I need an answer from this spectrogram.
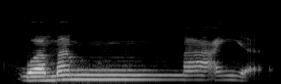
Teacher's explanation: Idham al-ghunnah. Dia masuk terus ke huruf mim bersama dengung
